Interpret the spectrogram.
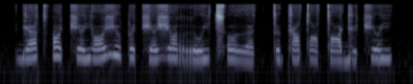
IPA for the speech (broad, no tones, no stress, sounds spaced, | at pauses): ɡʲ ɑ t͡sʼ ɔ t͡ʃ ə j ɔ ʒ ɯ p œ t͡ʃ ə ʒ ɔ r u j t͡sʼ o ð ə tː ɯ kʲ ɯ tˤ ɑ tˤ œ ɡʲ ɯ t͡ʃ ɯ j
